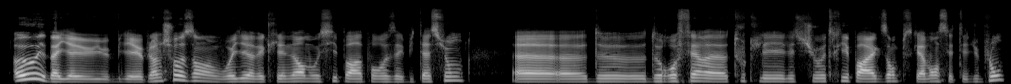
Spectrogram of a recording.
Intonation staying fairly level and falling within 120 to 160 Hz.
Yes: narrow, 2.1 semitones; low, 135 Hz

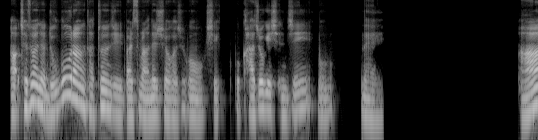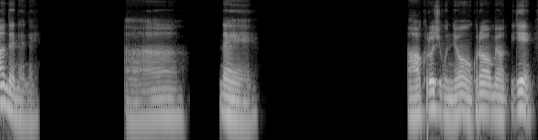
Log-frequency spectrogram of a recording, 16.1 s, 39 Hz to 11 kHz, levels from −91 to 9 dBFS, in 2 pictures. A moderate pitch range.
Yes: average, 4.1 semitones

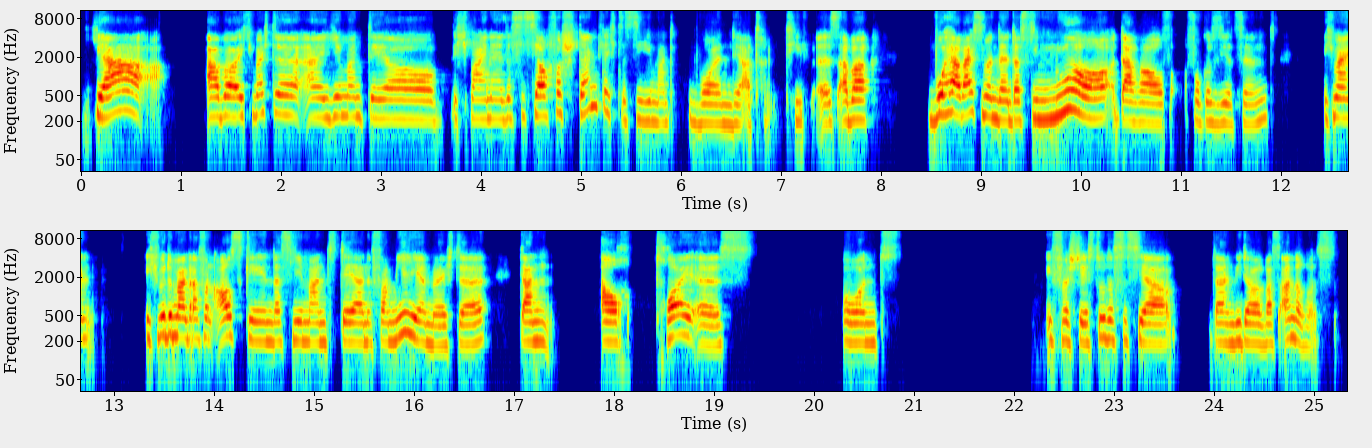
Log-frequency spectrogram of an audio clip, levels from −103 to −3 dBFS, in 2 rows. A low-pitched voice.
No: high, 210 Hz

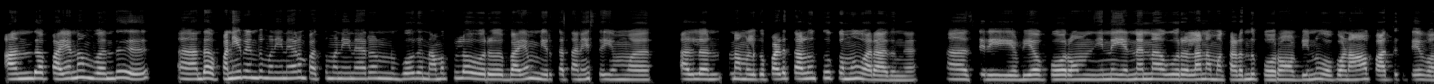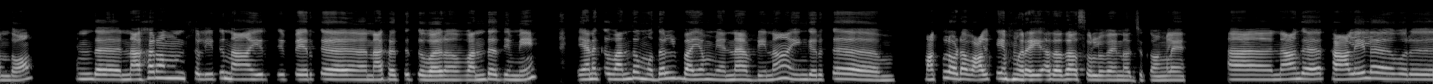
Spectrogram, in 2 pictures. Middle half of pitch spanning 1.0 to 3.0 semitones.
Yes: average, 2.7 semitones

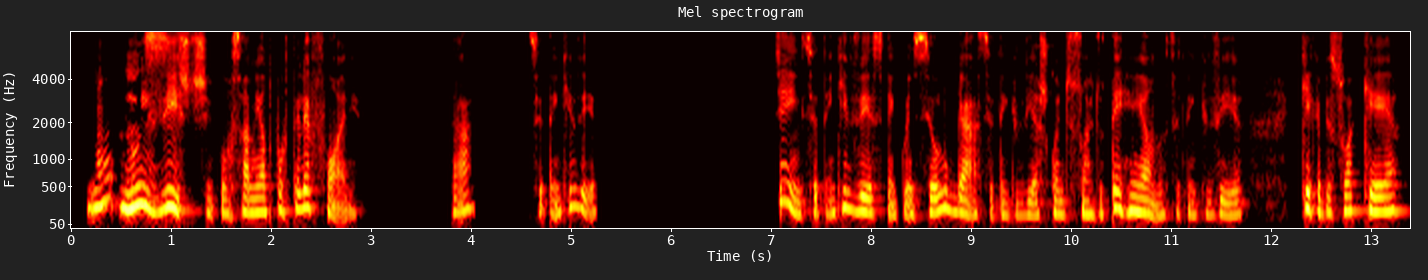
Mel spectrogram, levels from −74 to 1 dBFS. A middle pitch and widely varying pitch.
No: medium, 175 Hz; average, 4.8 semitones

